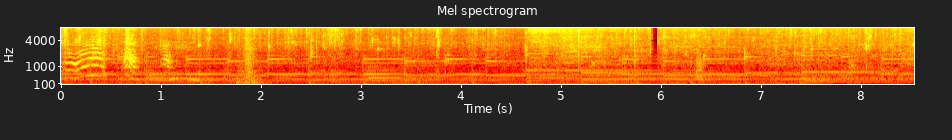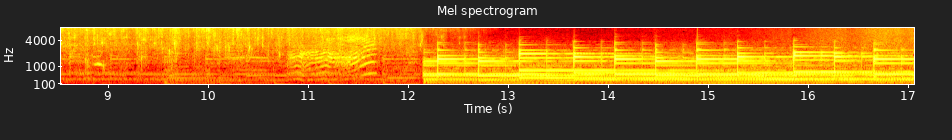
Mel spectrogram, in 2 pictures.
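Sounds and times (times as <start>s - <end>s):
chicken sizzling in hot oil: 0.0s - 12.2s.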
